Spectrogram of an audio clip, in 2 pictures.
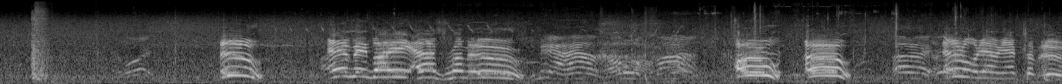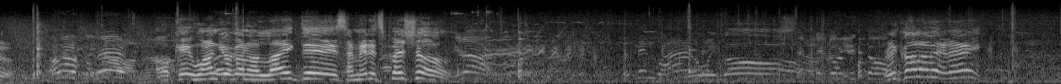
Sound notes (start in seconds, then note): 0.2 Ignacio spits; 16.9 gang members chatter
